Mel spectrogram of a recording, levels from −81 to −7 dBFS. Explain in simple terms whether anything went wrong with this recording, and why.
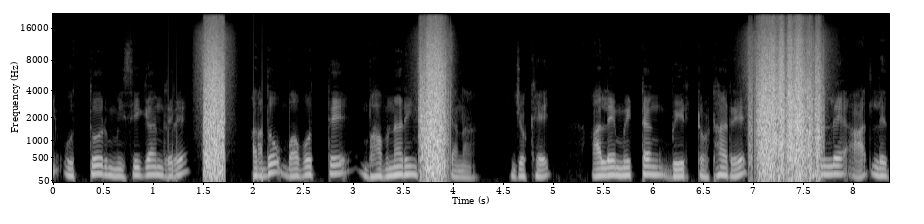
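Two kinds of problem can be heard in this speech recording.

Twice, at 1.15 to 1.24 s and again at 2.01 to 2.09 s, the sound briefly jumbles, with a moment that seems to stutter out of sequence. These are chunks out of order: the audio travels in slices of about 43 ms, and one slice arrived late, so it played right after its neighbour instead of before it. Nothing goes missing, but the swapped slices leave hard joins.

Three times the speech is washed over by a hiss or swish of static: from 1.36 to 1.85 s, from 3.48 to 4.11 s, and the longest from 6.76 to 7.91 s. Each is a wireless microphone noise hit. The radio link between the microphone and its receiver weakened for a moment, as reflected signals cancelled each other out, and the receiver's own noise rose up.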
